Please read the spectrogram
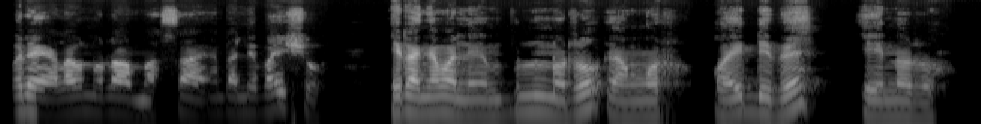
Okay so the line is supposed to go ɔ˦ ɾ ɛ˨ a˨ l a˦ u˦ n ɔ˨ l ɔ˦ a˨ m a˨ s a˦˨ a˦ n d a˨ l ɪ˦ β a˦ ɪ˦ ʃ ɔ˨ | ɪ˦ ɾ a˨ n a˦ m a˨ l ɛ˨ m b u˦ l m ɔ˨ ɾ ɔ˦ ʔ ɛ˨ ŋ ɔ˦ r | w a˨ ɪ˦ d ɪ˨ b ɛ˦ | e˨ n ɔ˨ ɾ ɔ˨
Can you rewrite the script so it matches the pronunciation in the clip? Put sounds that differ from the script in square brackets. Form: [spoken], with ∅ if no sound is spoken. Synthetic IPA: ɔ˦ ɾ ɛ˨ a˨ l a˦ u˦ n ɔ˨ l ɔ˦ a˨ m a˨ s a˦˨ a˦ n d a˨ l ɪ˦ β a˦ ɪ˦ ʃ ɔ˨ | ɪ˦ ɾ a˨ [ɲ] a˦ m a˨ l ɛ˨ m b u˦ l [n] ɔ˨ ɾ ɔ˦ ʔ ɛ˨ ŋ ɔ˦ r | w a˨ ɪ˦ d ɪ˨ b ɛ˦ | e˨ n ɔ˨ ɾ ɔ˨

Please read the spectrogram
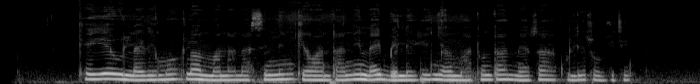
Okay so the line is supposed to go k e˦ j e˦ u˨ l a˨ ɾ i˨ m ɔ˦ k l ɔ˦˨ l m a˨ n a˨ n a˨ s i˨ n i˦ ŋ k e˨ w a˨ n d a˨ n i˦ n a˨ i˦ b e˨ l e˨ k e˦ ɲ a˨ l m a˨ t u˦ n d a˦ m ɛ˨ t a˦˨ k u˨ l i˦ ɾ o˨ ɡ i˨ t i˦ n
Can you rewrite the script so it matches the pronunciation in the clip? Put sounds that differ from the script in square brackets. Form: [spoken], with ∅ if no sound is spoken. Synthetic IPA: k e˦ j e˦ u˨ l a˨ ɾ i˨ m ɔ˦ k l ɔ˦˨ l m a˨ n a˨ n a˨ s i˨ n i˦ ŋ k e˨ w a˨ n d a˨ n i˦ n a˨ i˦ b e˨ l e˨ k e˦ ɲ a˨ l m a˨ t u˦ n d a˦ m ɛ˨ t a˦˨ k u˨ l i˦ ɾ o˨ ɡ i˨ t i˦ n

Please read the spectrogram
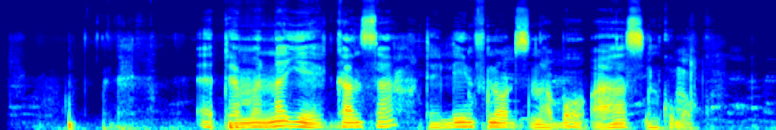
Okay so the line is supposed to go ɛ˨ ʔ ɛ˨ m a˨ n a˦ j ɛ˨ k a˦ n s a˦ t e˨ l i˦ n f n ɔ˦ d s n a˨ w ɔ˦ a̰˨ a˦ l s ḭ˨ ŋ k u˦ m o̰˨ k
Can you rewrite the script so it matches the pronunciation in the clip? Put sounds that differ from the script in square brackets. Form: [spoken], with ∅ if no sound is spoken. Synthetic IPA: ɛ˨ [t] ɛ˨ m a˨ n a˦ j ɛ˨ k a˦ n s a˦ t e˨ l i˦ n f n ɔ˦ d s n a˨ [b] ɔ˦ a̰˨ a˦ [∅] s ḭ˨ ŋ k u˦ m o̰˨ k

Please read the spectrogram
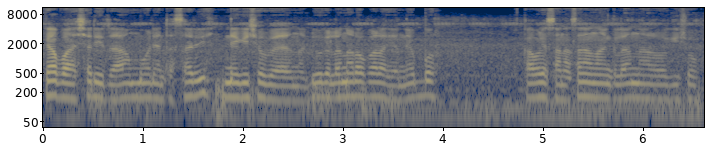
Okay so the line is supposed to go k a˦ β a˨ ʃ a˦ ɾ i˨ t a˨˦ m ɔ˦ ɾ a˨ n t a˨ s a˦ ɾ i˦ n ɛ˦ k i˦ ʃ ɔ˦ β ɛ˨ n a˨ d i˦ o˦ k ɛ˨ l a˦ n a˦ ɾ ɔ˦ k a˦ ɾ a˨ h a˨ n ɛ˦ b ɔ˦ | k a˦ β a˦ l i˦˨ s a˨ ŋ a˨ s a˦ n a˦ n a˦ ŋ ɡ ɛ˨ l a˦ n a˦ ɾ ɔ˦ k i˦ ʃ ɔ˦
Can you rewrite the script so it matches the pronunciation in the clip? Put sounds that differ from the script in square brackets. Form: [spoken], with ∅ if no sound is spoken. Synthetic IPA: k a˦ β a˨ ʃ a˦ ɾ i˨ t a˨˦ m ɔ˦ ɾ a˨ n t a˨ s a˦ ɾ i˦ n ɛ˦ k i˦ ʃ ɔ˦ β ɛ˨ n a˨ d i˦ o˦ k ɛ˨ l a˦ n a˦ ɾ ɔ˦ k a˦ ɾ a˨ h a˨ n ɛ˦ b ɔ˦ | k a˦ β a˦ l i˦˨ s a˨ [n] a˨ s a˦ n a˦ n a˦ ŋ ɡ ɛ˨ l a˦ n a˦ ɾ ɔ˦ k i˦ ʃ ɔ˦

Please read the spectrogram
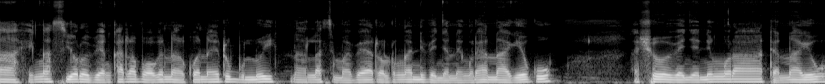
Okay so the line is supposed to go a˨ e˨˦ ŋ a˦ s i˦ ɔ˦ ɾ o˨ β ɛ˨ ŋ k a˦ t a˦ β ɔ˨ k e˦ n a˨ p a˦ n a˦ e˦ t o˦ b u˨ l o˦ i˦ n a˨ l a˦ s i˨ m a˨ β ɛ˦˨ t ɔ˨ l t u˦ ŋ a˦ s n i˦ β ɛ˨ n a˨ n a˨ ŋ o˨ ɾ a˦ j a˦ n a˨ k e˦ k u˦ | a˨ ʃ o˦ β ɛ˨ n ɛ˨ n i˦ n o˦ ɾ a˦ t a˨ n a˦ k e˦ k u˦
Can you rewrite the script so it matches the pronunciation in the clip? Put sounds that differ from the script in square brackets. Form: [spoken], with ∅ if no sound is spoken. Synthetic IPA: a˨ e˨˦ ŋ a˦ s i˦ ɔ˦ ɾ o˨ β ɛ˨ ŋ k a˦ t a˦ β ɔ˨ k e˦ n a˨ [k] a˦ n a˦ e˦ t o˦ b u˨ l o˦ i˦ n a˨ l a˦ s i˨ m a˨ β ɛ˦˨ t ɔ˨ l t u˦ ŋ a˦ [∅] n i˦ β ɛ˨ [ɲ] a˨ n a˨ ŋ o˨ ɾ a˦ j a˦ n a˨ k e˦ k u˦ | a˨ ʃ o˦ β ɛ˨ [ɲ] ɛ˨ n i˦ [ŋ] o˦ ɾ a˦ t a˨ n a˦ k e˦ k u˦

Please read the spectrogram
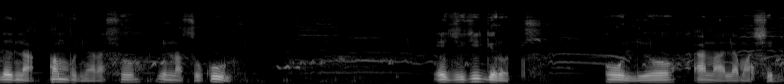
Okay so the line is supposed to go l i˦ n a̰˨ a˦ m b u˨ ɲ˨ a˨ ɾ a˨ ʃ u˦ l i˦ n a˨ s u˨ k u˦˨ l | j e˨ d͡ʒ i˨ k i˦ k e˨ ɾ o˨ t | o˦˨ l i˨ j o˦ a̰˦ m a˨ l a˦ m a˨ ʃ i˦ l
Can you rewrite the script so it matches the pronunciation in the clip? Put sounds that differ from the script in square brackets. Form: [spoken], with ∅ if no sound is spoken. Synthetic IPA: l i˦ n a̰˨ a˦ m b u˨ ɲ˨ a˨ ɾ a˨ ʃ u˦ l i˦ n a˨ s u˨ k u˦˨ l | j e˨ d͡ʒ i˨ k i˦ [ɡ] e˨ ɾ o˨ t | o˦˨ l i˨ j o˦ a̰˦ [n] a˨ l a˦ m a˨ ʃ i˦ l

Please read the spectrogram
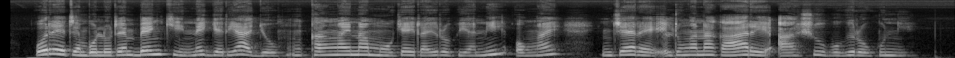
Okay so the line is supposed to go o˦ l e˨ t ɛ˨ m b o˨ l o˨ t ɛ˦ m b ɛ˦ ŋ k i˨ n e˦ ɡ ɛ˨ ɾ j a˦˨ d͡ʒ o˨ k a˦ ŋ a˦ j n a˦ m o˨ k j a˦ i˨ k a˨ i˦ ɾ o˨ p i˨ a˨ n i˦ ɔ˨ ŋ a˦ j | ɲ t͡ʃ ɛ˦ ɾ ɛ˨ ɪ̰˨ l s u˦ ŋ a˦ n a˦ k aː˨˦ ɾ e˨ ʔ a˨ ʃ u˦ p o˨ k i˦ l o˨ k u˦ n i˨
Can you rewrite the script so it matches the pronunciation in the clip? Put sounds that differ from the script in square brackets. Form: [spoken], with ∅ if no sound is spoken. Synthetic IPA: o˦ [ɾ] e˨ t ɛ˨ m b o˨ l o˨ t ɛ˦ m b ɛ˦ ŋ k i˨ n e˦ ɡ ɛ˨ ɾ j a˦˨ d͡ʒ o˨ k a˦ ŋ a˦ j n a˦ m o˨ k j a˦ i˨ [t] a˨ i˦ ɾ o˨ p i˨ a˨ n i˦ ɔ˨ ŋ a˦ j | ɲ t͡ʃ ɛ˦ ɾ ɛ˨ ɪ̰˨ l [t] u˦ ŋ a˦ n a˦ k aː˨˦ ɾ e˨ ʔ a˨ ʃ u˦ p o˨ k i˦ [ɾ] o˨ k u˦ n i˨

